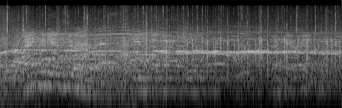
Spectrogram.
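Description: Spectators cheering and shouting, with one long held high-pitched call and scattered clapping.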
